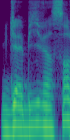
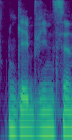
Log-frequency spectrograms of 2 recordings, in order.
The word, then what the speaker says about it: Gabe Vincent: Gabi Vincent, je ne sais pas comment on le prononce. Gabe, merci. Vincent. Gabe Vincent.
